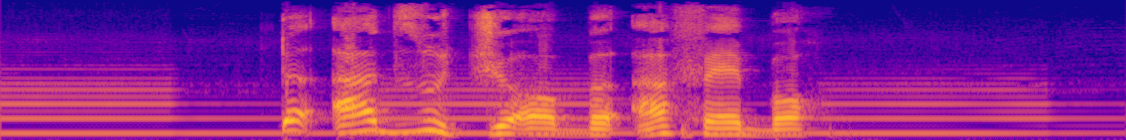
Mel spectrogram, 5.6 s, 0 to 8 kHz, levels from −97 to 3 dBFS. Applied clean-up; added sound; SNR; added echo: none; Wind instrument, woodwind instrument; 14 dB; none.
